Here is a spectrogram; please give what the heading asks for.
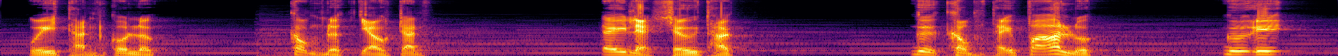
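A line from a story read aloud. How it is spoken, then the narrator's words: Shouting desperately. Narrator (Vietnamese): Lúc này chỉ biết gào lên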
